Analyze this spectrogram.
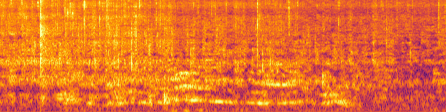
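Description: Faint sizzle of beaten egg cooking over potato slices in a frying pan on low heat, with a few small pops in the first second.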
